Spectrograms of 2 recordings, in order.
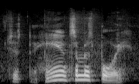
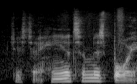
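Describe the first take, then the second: First: Gushing praise. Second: Said in the usual way. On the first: Real, not acted. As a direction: lift it up, beaming with praise. Praising cat, repeated louder.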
